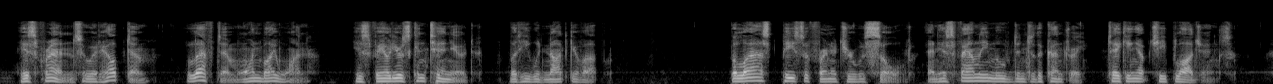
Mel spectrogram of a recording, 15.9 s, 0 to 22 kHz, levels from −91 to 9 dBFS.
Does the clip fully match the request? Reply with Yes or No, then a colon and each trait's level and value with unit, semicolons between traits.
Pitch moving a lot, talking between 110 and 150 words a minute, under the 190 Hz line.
No: average, 3.0 semitones; average, 145 wpm; low, 135 Hz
